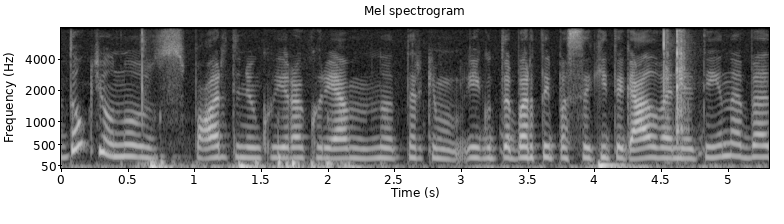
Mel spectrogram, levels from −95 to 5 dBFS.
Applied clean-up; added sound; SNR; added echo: none; Camera; 5 dB; none.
